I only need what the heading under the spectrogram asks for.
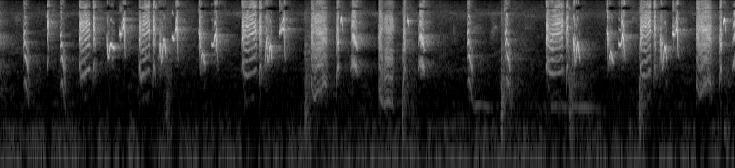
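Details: Long-tailed shrike singing a full medley of imitated calls. A fast, dense, varied stream of scratchy chatters, rasps and sharp high notes barely pauses, over a faint low hum.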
